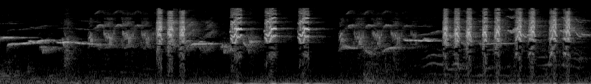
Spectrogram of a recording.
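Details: Oriental magpie-robin 'nembak' singing to spur other magpie-robins into song: thin whistles interrupted by quick runs of loud, sharp repeated notes, about three per second, ending in a rapid volley of six or seven bursts.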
